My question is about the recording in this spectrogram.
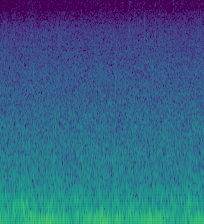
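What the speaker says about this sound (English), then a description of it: "Storm is still in effect." Thunderstorm weather in the Farming Simulator game, set on the Forest Hills map: a steady, dense wash of rain noise with a low rumbling undertone, even and unbroken throughout, with no voices.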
